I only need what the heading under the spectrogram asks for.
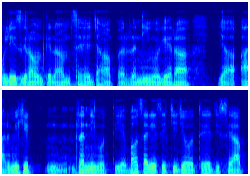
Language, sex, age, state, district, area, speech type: Hindi, male, 30-45, Madhya Pradesh, Betul, rural, spontaneous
